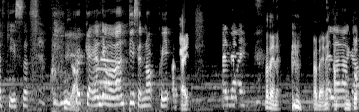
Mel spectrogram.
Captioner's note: clears throat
